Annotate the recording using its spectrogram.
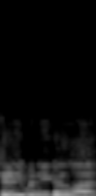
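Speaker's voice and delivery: loud, high-pitched yelling. Speaker calls out to kenny, who is right there, yelling. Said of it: "I don't know why I'm yelling".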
